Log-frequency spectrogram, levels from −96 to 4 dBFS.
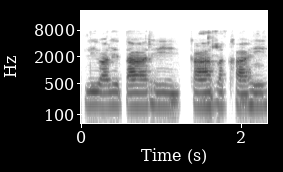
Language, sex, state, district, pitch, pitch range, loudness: Chhattisgarhi, female, Chhattisgarh, Korba, 155 Hz, 155-160 Hz, -29 LUFS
